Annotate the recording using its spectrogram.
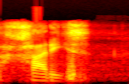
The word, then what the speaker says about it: charis: La palabrita de gracia en la concordancia de Strong en el idioma griego es el número 5485, que se pronuncia charis, que significa gracia y también significa bondad inmerecida.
